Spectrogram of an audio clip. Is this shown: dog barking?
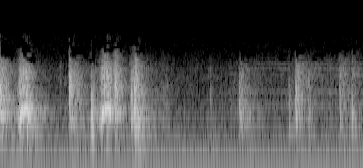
yes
